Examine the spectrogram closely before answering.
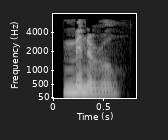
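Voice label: "mineral", British English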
